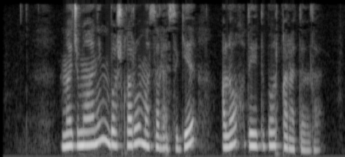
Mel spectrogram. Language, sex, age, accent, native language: Uzbek, female, 18-24, Andijon, Uzbek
